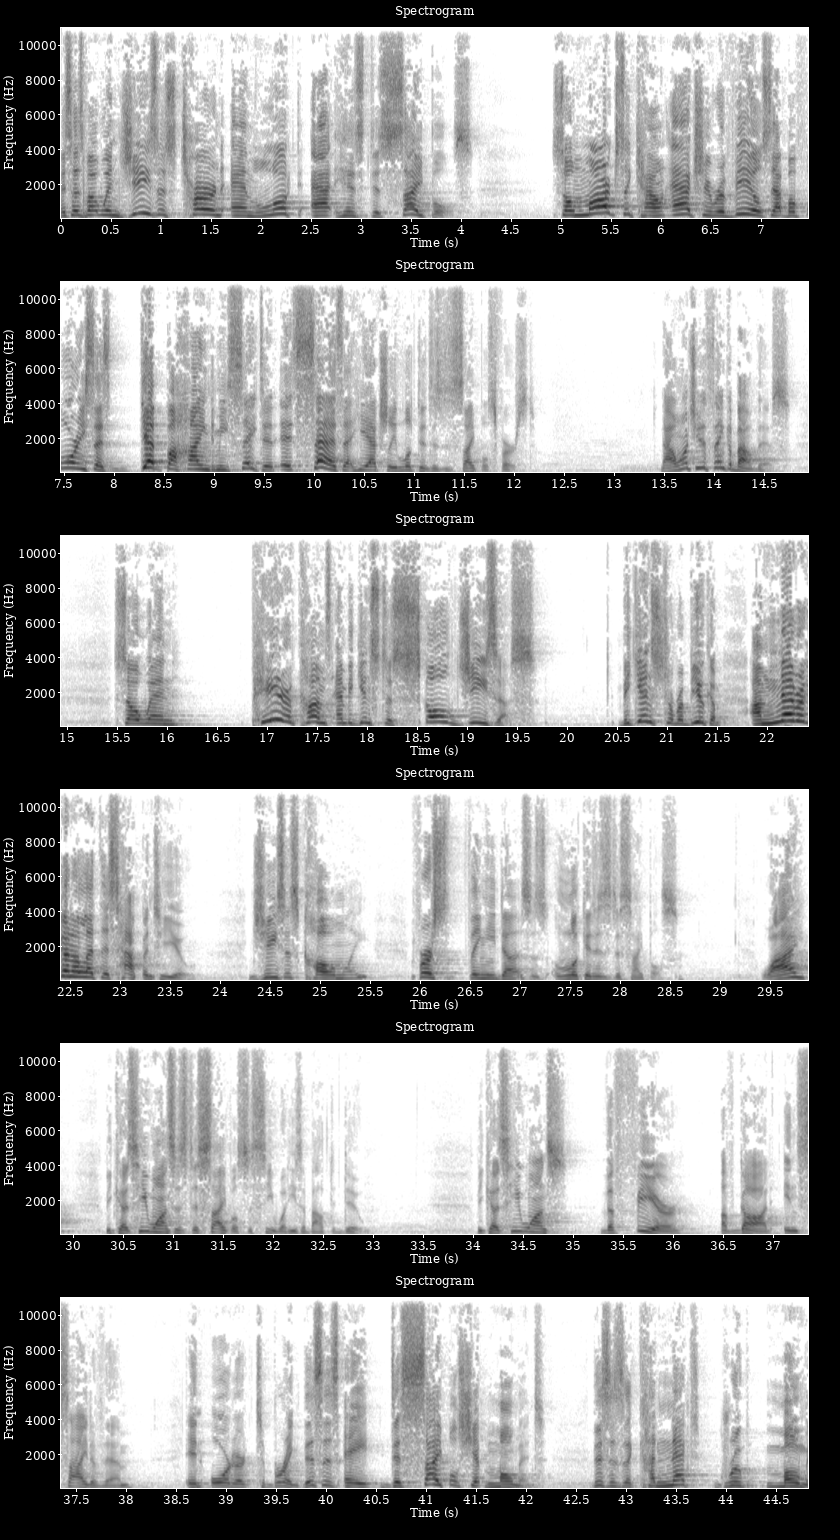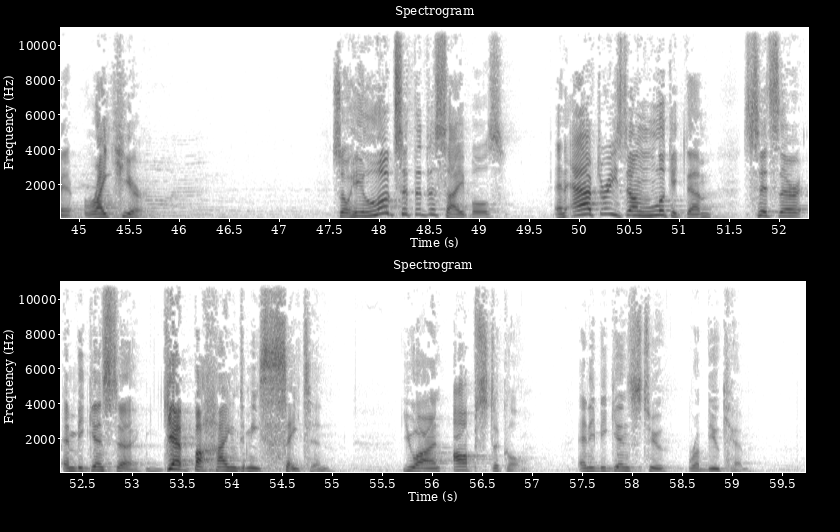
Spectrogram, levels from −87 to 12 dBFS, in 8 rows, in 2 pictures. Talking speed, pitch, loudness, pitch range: 145 wpm, 210 Hz, -20 LUFS, 165-255 Hz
